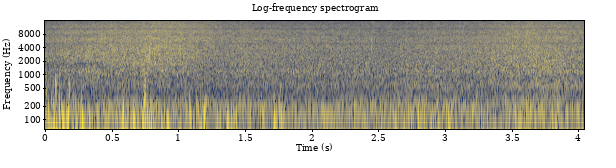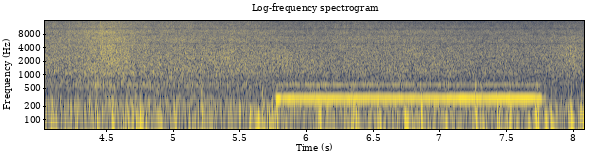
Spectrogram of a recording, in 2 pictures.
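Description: Heavy surf breaking and churning over rocks. About six seconds in, a foghorn sounds one steady low blast lasting about two seconds.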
